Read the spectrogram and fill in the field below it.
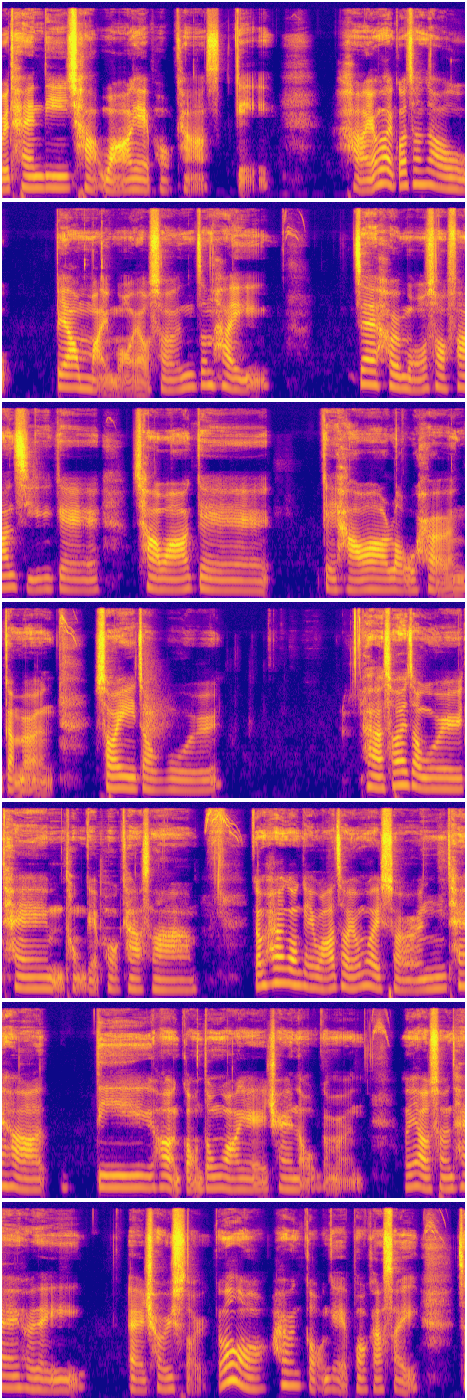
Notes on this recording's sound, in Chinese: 求其打完大綱就拎部 iPhone錄音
